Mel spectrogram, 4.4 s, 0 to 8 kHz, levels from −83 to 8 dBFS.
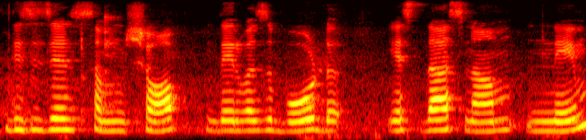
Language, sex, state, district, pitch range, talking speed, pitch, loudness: English, female, Odisha, Nuapada, 205-230 Hz, 165 wpm, 215 Hz, -18 LUFS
